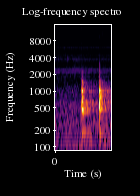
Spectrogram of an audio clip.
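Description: Three sharp, dull knocks on the scraped metal oil pan of an RB20 engine in an R32 Skyline. The knocks stop quickly with no ring, and the pan sounds completely empty.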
